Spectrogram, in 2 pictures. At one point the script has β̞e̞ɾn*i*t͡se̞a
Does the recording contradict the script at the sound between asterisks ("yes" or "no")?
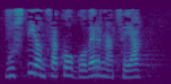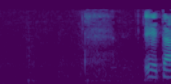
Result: yes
